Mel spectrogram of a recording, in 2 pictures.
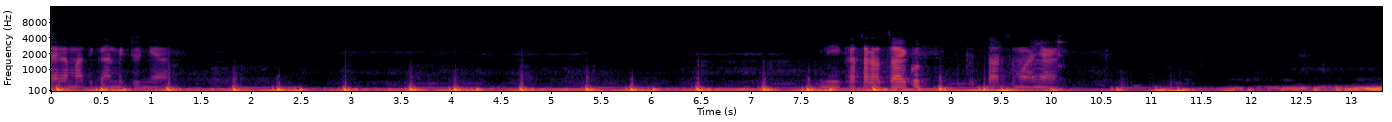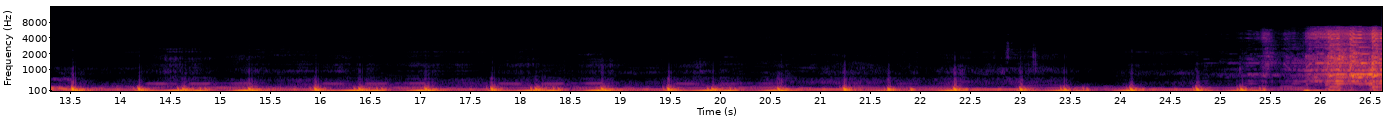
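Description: A 10-inch Sphinx dual-coil car subwoofer in a bandpass box, driven by a TPA3116D2 class-D amplifier, plays a DJ dance track. What is heard is mostly a heavy bass beat about twice a second, with little of the upper range apart from brief chopped vocal snippets. Near the end the full-range music comes in.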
